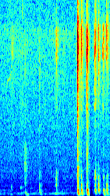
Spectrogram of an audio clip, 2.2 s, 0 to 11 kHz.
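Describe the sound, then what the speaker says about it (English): Computer keys pressed in a quick burst of sharp clicks while Excel shortcuts using Shift and the arrow keys are run; faint scattered taps come first, then a close, clear run of about eight rapid keystrokes. "We will press Shift plus navigation keys, 4 arrows on your keyboard"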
